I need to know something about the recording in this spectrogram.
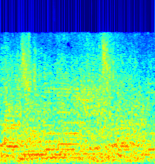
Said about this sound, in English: The helicopter takes off again, bullets flying all around it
